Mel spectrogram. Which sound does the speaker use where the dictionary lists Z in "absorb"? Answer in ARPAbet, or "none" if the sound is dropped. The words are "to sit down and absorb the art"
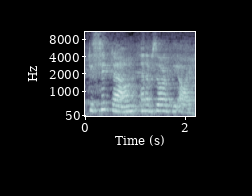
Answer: Z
